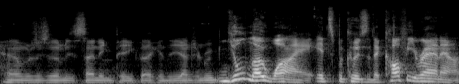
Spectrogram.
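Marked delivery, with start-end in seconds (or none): 0.0-2.2 very low, very quiet, flat droning monotone. Showing how commentary will sound once the coffee runs out: mock monotone. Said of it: "my commentary becomes a little bit more monotone".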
